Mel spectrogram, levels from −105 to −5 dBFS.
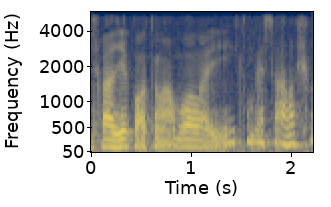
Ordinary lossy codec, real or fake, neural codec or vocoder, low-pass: none; real; none; 5.4 kHz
